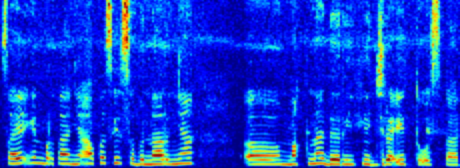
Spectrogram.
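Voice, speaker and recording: A woman speaks at a moderate pace in a high voice with a dark, mellow tone. Her intonation stays fairly even, and the sound is dry and close with no echo. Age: 20s. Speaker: university student. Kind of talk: interview questions. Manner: formal.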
